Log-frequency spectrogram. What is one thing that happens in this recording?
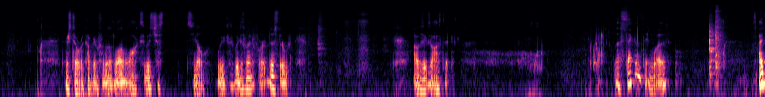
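A middle-aged man talks calmly and closely into a microphone.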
